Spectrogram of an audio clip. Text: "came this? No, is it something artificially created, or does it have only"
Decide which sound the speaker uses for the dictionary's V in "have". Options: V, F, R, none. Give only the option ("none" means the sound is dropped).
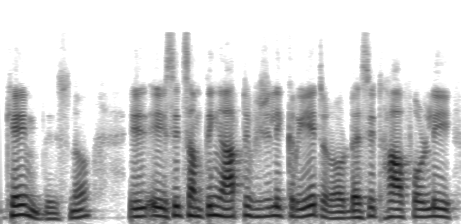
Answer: F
